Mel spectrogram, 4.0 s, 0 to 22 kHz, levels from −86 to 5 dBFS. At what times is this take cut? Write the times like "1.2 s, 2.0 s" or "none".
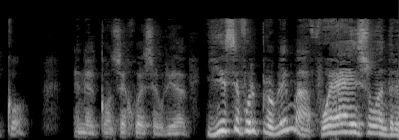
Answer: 1.9 s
